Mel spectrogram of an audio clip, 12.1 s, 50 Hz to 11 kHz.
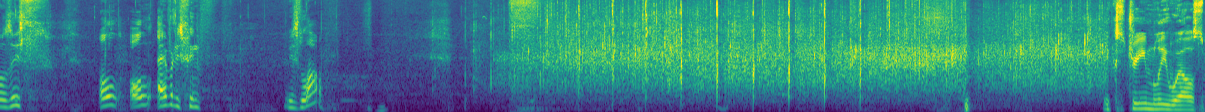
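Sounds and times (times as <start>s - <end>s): audience applauding: 4.6s - 11.9s.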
